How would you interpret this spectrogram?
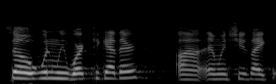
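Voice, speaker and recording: A high-voiced young woman in casual on-stage chat, bubbly and quick to giggle. Her voice rings out with the long reverb of a big convention hall. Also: steady tone, darkish tone, clean tone, lo-fi sound. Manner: bubbly, giggly, talks over her twin. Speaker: guest creator.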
